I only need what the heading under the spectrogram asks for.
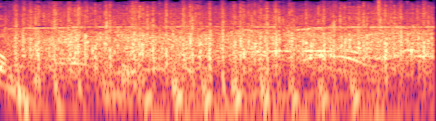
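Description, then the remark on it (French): A brief burst of dense, steady applause, many hands clapping loudly, sustained for about two seconds before cutting off abruptly. “On applaudit, bravo”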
